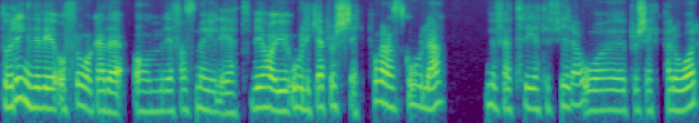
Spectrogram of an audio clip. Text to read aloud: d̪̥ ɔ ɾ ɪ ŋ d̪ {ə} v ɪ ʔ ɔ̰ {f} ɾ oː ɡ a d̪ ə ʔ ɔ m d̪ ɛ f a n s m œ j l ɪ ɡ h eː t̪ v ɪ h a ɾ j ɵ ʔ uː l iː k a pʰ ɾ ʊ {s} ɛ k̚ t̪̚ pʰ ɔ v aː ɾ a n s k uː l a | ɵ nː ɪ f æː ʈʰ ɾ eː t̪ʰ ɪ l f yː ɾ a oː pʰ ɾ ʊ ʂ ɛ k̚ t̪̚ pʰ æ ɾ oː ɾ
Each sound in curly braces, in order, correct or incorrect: correct, correct, incorrect

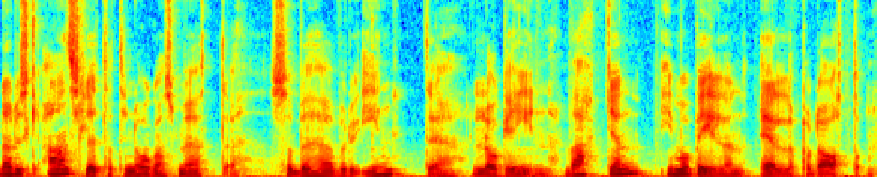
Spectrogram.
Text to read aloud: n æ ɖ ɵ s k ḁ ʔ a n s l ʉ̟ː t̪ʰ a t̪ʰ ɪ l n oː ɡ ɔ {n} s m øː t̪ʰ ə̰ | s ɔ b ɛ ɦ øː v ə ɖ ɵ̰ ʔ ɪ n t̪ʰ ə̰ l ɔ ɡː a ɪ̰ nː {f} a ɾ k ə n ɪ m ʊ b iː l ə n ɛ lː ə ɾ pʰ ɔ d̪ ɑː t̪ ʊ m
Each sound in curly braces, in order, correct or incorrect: correct, incorrect

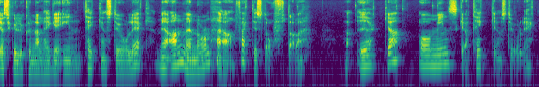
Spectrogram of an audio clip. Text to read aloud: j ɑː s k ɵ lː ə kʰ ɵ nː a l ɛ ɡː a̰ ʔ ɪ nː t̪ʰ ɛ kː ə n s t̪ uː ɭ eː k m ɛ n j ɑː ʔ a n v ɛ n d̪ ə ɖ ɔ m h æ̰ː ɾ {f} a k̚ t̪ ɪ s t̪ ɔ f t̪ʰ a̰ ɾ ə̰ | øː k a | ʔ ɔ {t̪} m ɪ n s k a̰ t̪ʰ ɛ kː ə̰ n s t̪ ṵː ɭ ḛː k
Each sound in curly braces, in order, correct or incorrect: correct, incorrect

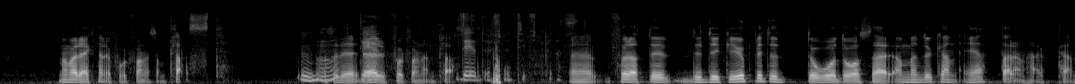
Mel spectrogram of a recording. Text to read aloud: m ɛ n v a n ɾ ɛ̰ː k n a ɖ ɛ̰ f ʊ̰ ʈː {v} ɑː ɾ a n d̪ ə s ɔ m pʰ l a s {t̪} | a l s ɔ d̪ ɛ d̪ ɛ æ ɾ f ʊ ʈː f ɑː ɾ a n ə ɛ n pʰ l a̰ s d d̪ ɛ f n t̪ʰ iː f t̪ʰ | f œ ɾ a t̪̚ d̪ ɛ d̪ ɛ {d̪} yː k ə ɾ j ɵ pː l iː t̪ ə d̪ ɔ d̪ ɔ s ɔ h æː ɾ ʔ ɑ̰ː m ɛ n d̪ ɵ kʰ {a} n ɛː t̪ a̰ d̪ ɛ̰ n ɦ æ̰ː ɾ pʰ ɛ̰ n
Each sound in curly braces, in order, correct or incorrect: incorrect, correct, correct, correct

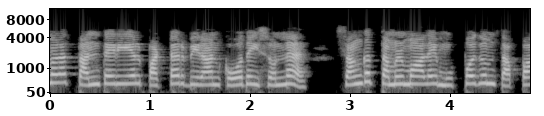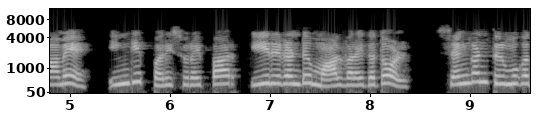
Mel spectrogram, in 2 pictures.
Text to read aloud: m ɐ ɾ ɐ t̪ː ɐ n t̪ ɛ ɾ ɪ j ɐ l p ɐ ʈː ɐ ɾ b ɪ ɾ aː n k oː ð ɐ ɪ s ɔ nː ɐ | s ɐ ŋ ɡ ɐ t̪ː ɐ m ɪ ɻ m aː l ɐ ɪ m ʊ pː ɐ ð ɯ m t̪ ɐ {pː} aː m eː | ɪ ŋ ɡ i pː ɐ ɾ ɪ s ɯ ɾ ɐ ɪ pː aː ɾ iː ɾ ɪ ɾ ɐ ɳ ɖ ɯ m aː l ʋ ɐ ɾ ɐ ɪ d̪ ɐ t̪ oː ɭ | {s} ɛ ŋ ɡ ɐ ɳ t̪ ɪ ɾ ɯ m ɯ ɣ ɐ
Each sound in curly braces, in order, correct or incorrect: correct, correct

